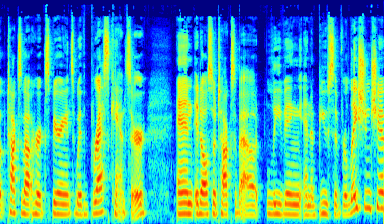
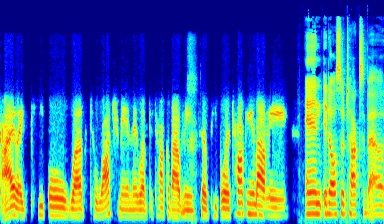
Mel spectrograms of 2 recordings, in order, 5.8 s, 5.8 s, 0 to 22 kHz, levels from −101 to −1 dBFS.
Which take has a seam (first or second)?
second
